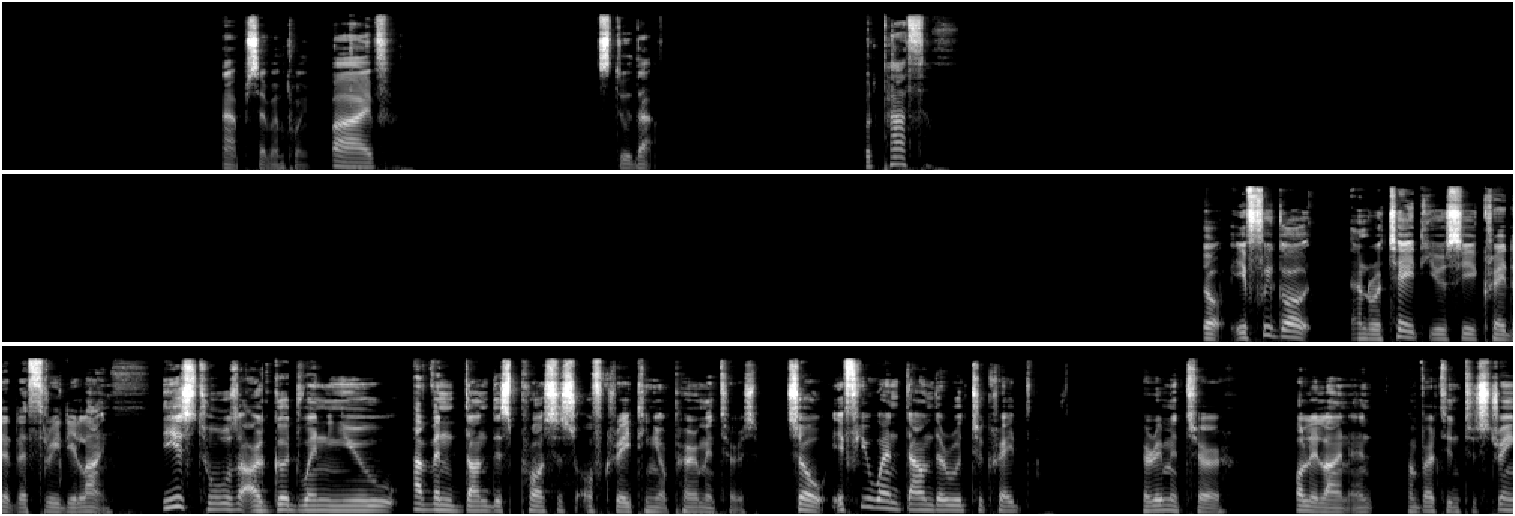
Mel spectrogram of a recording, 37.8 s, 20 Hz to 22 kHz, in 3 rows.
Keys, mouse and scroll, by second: 0.4 click, 0.8 double click, 2.0-2.4 typing, 2.7 Return, 3.2-4.0 scroll down 2, 3.4 middle click, 4.0-4.7 scroll up 1, 5.7 click, 6.5-7.8 typing, 7.8 scroll down 1, 8.0 middle click, 8.6 scroll up 1, 9.7 click, 10.5-10.9 typing, 11.9 middle click, 11.9 typing, 13.3-13.9 scroll down 1, 13.9 click, 14.2 middle click, 15.0-15.5 typing, 16.2-16.6 scroll down 2, 16.3 middle click, 17.0 scroll up 1, 17.6 click, 17.9 double click, 19.2 click, 20.0-20.6 typing, 21.1 right click, 21.8-22.7 scroll down 3, 22.1 middle click, 22.3-23.0 typing, 22.9-25.8 middle drag, 25.5 ctrl+shift+scroll up 2, 26.4 click, 27.0 right click, 28.4 click.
